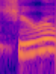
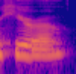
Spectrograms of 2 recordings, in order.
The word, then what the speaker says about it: Hiro: With how heroes is it Shiro or Hero? Hero.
